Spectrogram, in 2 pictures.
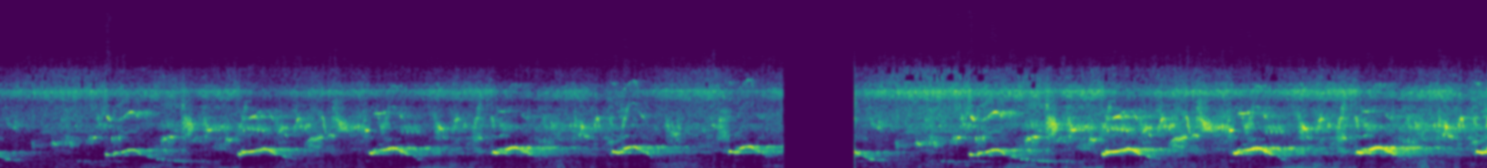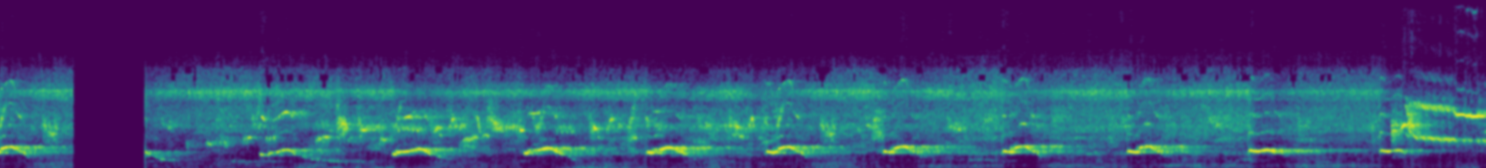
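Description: Birds calling: a falling chirp repeated about once a second over a steady high-pitched tone, cut off twice by brief silences.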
